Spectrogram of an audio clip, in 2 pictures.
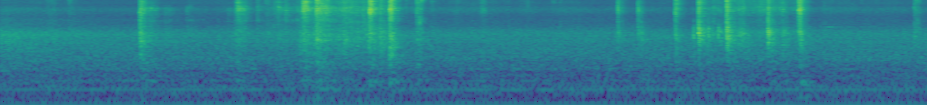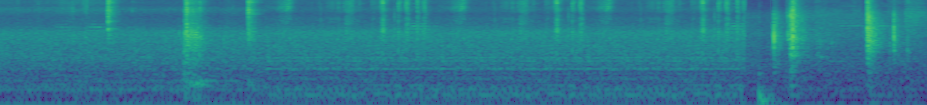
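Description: Sheet-metal baking trays of cookie dough being slid onto the racks of a convection oven and the oven door shut: a string of metal clatters and knocks over a steady low hum.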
